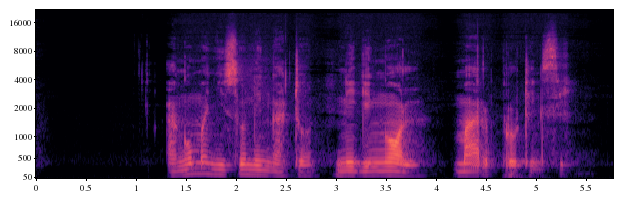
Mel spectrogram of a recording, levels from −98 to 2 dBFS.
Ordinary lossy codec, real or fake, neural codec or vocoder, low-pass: none; real; none; none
